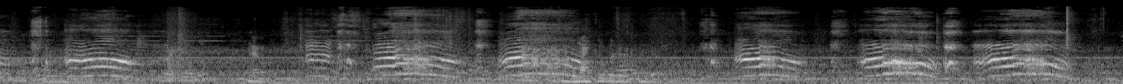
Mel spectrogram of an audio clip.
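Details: 4-month-old baby waking from general anesthesia and extubation after cleft lip repair surgery: repeated strained, high-pitched crying bursts with room noise and faint music.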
